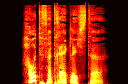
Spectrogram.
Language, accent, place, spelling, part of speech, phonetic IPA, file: German, Germany, Berlin, hautverträglichste, adjective, [ˈhaʊ̯tfɛɐ̯ˌtʁɛːklɪçstə], De-hautverträglichste.ogg
- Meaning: inflection of hautverträglich: 1. strong/mixed nominative/accusative feminine singular superlative degree 2. strong nominative/accusative plural superlative degree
